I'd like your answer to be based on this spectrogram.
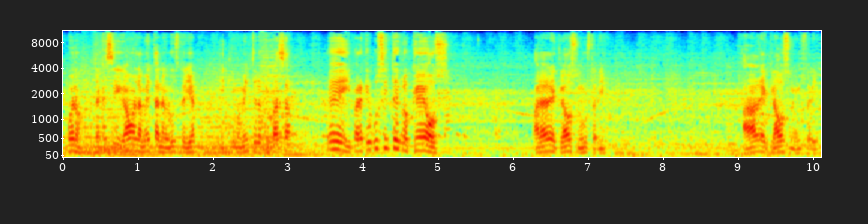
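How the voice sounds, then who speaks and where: A man playing a racing game and commenting playfully, yelping and shouting whenever he crashes. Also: a little high, brisk, pauses often. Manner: excitable, yelps and shouts at crashes. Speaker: gameplay commentator. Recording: game music loud behind voice.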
